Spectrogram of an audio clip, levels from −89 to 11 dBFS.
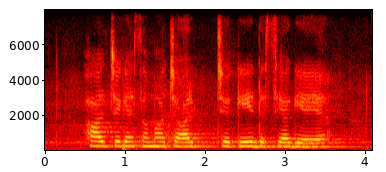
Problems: background sounds at intervals, echo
